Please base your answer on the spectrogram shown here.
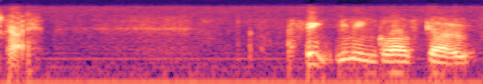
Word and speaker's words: Glasgow: But, yeah, the correct pronunciation for Scotland's Glasgow is Glasgow, G-O-W.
